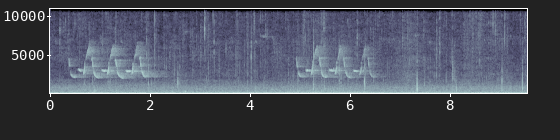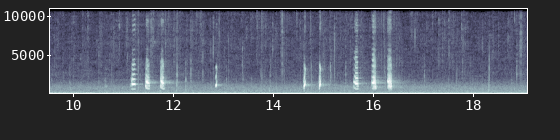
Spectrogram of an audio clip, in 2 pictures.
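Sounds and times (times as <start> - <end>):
turkey yelping: 11.2 - 12.0, 14.6 - 16.6.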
